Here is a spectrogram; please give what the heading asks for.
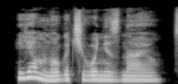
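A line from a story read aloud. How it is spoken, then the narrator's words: Calm. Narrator (Russian): спокойно ответила я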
